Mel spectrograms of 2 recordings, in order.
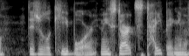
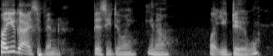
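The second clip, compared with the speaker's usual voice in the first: prim, stuck-up, condescending little snooty voice; 3 dB quieter than usual. Speaker retells August spinning in his chair to address the group, imitating August's snooty voice. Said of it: "he says in this little snooty voice".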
